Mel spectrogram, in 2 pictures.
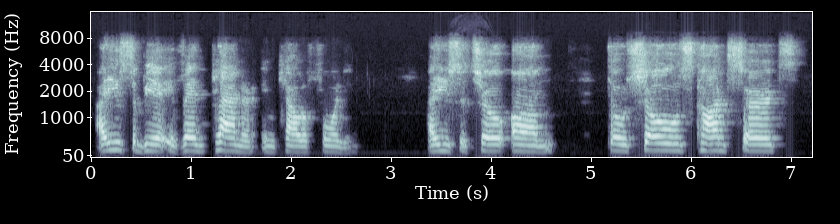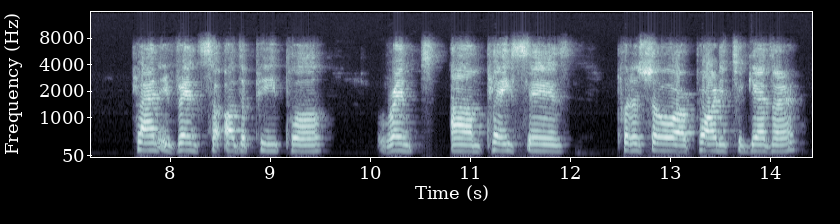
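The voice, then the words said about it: Jamaican accent. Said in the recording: “my parents are both Jamaican. That's why the accent. My first language I learned to speak was Jamaican, so this is never going anywhere. ... It's a nice accent.”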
